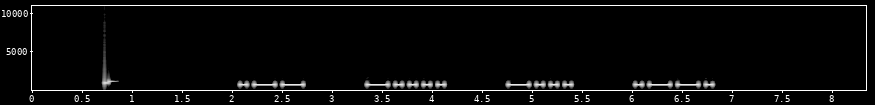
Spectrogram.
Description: Morse code, heard as a keyed tone, about 17 wpm, spaced as for 10 wpm, 700 Hz. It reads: W6BP
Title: USA Call Signs - 3x Character Spacing - 17wpm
